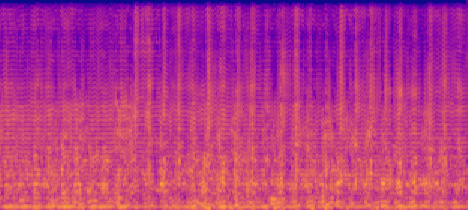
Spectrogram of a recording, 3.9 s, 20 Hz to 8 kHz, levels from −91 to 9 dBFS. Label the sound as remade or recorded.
remade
